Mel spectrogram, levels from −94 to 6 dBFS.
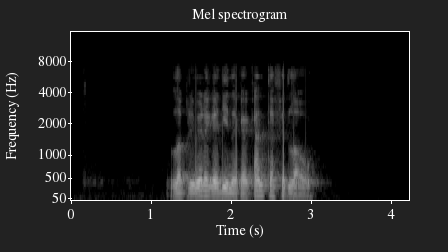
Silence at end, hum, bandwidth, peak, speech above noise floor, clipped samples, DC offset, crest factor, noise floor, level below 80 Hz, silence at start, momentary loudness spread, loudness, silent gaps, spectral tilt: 1.2 s; none; 7.6 kHz; -22 dBFS; over 52 dB; under 0.1%; under 0.1%; 20 dB; under -90 dBFS; -68 dBFS; 1.25 s; 12 LU; -38 LUFS; none; -6.5 dB/octave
